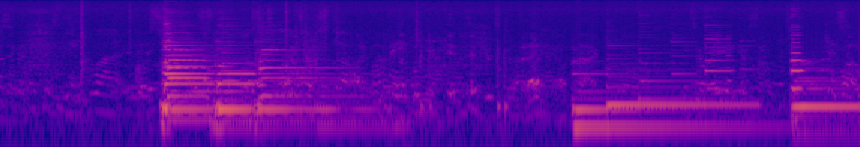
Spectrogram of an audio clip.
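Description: Acoustic guitar chords, each strummed once and left to ring and slowly die away. After a quiet start, two come close together about one and a half seconds in, and another pair near six seconds in.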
